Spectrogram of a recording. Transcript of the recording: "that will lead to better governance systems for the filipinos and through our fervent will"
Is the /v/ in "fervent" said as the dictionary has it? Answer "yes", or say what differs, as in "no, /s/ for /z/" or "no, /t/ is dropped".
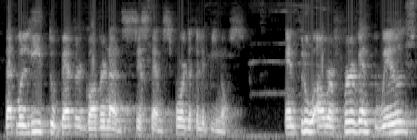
yes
